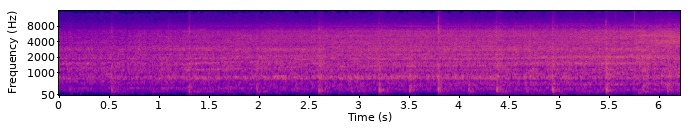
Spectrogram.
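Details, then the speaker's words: Second replacement Ooni Halo Pro spiral mixer, box appeared previously opened, run empty with no dough just out of the box: sharp knock about 100 per minute over motor hum, uneven timing; faulty, owner suspects the belts. "Knocking straight out the box. So that's faulty."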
